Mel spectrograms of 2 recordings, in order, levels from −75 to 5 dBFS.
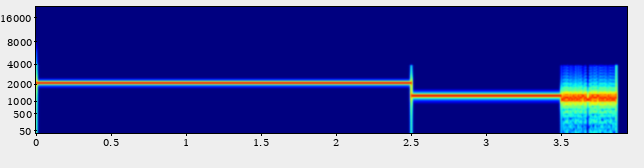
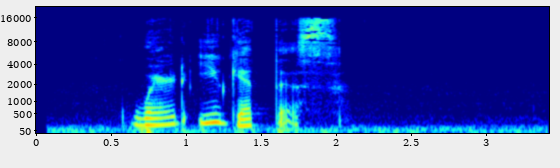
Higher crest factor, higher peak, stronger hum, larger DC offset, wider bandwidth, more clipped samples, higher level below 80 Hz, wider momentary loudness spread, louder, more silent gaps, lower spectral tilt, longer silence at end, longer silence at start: second, 4 dB vs 20 dB; first, -2 dBFS vs -8 dBFS; neither; neither; second, 4 kHz vs 16.5 kHz; neither; second, -62 dBFS vs -44 dBFS; second, 2 LU vs 11 LU; first, -3 LUFS vs -26 LUFS; neither; second, -1.5 dB/octave vs -4.5 dB/octave; second, 0.05 s vs 0.2 s; about the same, 0 s vs 0.1 s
